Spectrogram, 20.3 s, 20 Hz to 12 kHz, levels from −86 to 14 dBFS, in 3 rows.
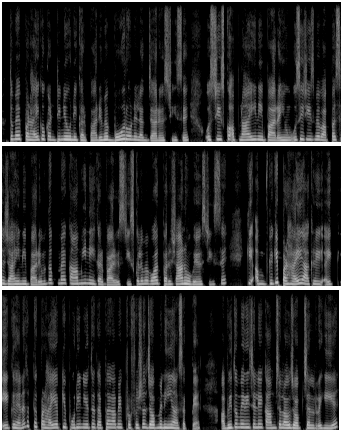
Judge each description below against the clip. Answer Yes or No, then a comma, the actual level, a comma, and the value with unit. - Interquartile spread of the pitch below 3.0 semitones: No, average, 3.7 semitones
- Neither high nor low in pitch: No, very high, 250 Hz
